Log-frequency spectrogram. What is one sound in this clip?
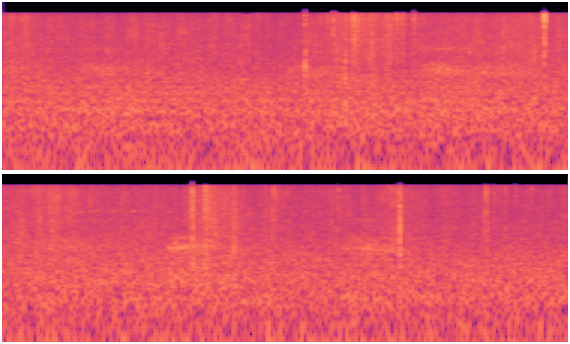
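Leaves rustle as they are plucked from a bush.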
